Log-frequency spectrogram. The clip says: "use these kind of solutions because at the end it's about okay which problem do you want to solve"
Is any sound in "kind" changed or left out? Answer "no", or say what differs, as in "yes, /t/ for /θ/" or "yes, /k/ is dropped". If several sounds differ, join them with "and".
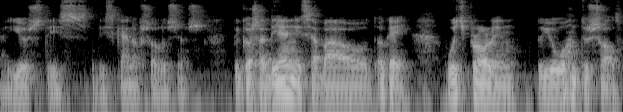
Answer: no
